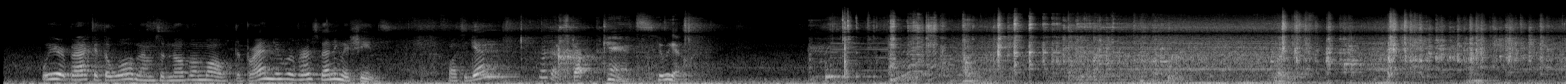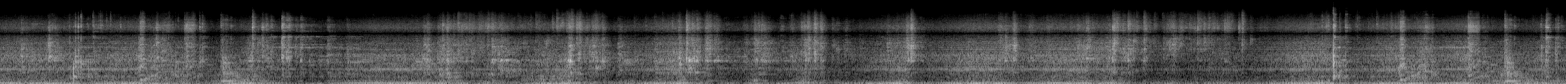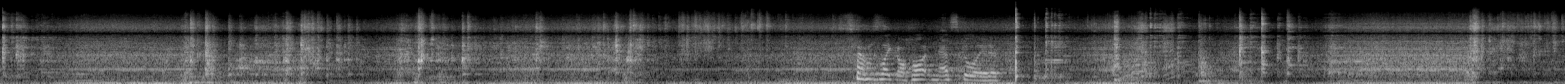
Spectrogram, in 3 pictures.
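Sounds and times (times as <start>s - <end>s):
machine running: 6.5s - 46.9s
cans clattering and crunching: 12.7s - 32.4s, 33.0s - 39.4s.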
